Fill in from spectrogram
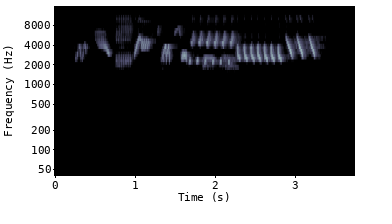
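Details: Lark sparrow singing in the wild: a varied run of sweet chirps and slurred notes, then fast buzzy trills of evenly repeated high notes, all very clean with no other sounds.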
